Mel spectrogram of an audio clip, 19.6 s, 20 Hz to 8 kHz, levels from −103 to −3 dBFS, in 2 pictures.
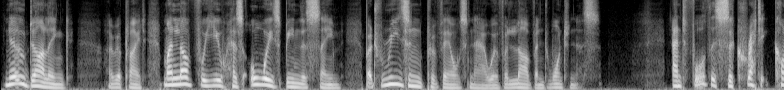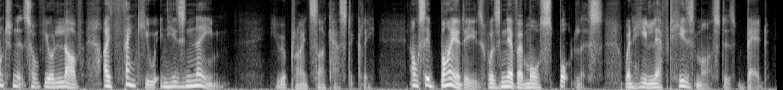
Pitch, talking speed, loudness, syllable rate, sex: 140 Hz, 150 wpm, -21 LUFS, 4.3 syllables/s, male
